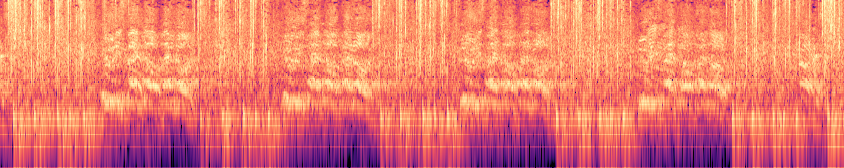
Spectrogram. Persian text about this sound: این قسمتی از شعار اولترا هاست که توش میگن ما احترام بیشتری از طرف مدیریت میخواییم.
